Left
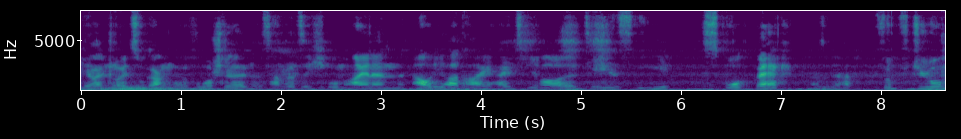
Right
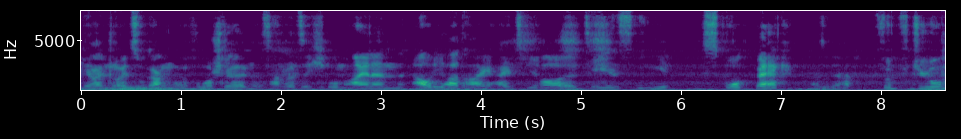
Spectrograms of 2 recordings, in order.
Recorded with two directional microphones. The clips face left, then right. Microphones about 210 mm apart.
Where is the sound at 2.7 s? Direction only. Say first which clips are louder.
Right 1 dB; 30° right (ahead or behind).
